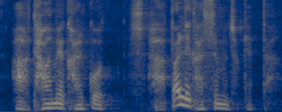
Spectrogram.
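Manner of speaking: soft, sighing private wish; wistful hushed thought; quiet inner longing. Retold or imitated. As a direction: murmur it as if to yourself, trailing into a whisper. Voicing his own inner wish.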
